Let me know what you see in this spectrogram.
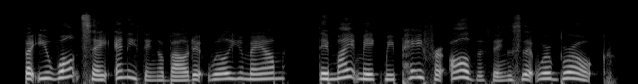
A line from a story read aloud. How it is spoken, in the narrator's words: Instantly she cried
